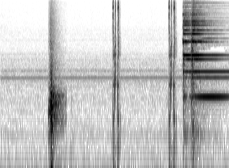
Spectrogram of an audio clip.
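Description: A mouse button clicks several times.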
